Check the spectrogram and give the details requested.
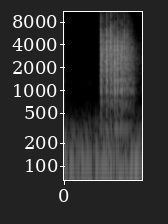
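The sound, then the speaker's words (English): A quick clattering rattle of several dice, rolled for three attacks in a game, tumbling across a hard table surface, fairly loud, lasting about half a second before settling, with no voices. “That's a lot of dice.”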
